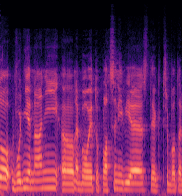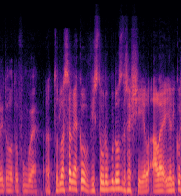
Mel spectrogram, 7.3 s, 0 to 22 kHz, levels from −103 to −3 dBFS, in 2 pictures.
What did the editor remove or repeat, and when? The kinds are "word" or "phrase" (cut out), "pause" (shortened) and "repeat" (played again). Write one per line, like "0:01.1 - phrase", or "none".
0:01.5 - phrase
